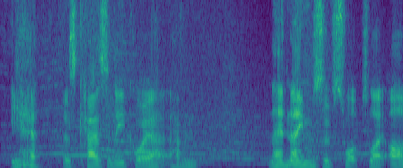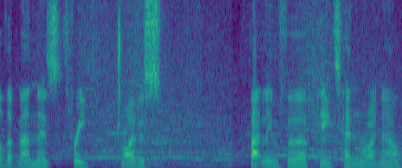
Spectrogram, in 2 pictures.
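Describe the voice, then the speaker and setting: A man with a fairly high pitch talks at a fairly slow pace with long, frequent pauses over noticeable background noise. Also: ordinary pitch variation. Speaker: sim racing co-commentator. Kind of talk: live commentary. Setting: live stream.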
